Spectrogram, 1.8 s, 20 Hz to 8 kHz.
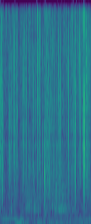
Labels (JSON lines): {"label": "biophony, cascading saw", "recorder": "SoundTrap 600 or HydroMoth"}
